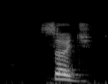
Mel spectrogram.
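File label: "сӧдз", Komi, female; audio dict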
